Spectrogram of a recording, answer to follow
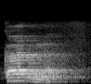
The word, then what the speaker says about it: कर्ण: जैसे for example क है, रेफ का मात्रा यानी कि ये आधा र और ये न, तो हम लोग इसको पढ़ेंगे कर्ण। कर्ण यानी न से पहले इसका साउंड आएगा, ठीक है।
